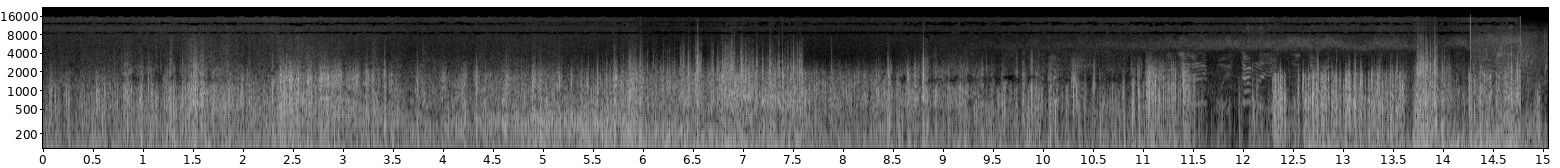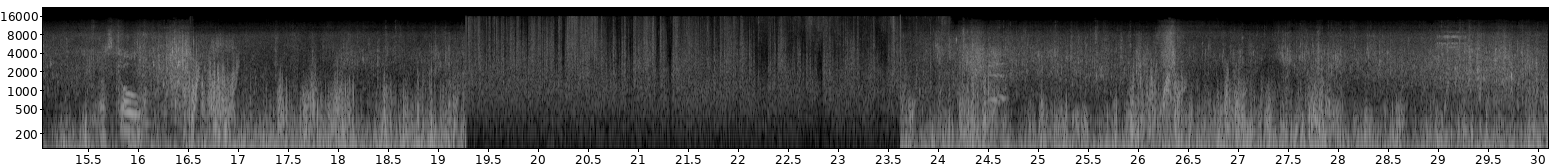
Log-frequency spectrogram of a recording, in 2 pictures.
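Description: Strong wind buffeting the microphone, a loud rushing that rises and falls in gusts. It drops away suddenly for about four seconds past the middle, then returns.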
